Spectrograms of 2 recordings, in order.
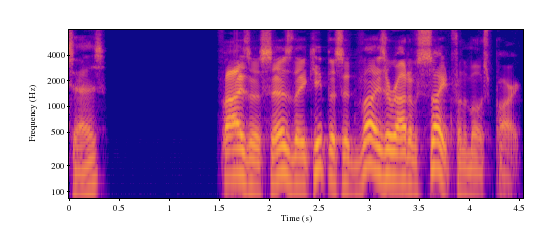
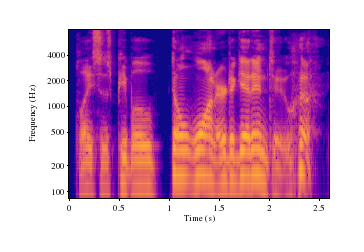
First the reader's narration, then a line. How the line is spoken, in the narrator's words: he says with a chuckle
